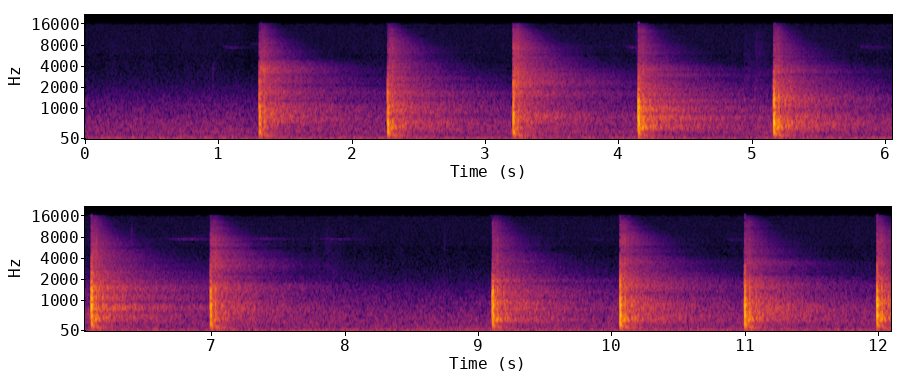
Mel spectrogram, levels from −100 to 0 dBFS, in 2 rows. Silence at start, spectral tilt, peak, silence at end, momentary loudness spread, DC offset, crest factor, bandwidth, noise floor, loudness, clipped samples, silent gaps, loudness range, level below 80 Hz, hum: 1.3 s; -4 dB/octave; 0 dBFS; 0 s; 25 LU; under 0.1%; 32 dB; 16.5 kHz; -53 dBFS; -28 LUFS; under 0.1%; none; 5 LU; -56 dBFS; none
